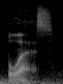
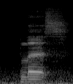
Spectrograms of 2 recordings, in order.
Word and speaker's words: bless: hello in Icelandic is pronounced Hollow thank you is talk yes is yeah no is nay goodbye is bless bless 14.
